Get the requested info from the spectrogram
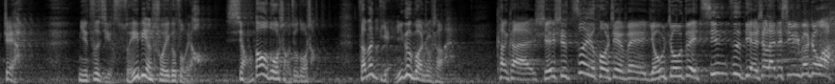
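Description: A man's voice: high-pitched, very animated, fairly quick, slight background noise. A man playing a flustered young event host in a radio drama, polite and coaxing, with hesitant announcing. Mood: upbeat announcing. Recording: echoey arena reverb over loud music.

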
